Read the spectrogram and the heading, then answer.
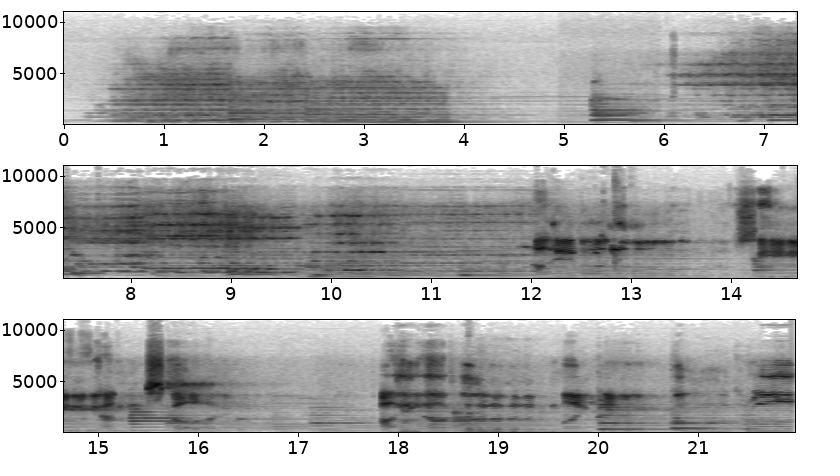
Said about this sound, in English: we'll play some music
